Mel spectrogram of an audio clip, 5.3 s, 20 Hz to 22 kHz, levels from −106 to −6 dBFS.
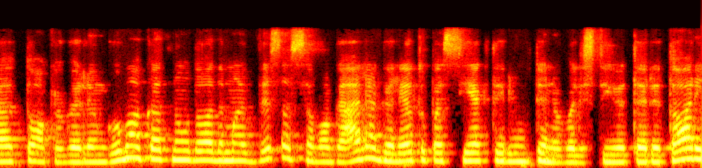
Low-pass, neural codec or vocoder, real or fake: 10.8 kHz; none; real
